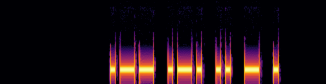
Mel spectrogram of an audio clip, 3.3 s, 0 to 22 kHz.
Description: Morse code, heard as a keyed tone, about 25 wpm, 700 Hz. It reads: WRITE
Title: Top 100 Words 25wpm x3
